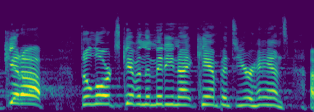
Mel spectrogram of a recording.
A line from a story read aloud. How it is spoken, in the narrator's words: he called out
